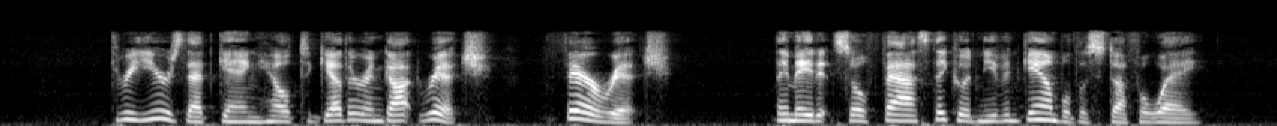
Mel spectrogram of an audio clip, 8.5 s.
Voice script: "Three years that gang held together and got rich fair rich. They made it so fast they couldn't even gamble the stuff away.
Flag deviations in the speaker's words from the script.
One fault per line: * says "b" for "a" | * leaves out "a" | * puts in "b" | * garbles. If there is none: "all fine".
all fine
